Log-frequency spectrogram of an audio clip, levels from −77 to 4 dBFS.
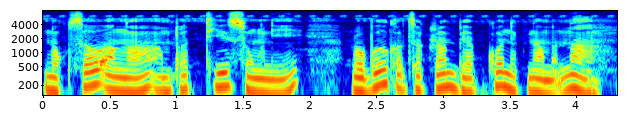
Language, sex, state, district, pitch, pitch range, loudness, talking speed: Garo, male, Meghalaya, West Garo Hills, 155 Hz, 140-175 Hz, -16 LUFS, 125 wpm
